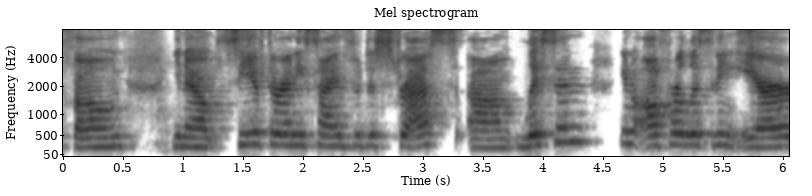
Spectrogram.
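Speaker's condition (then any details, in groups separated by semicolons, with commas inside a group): No condition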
